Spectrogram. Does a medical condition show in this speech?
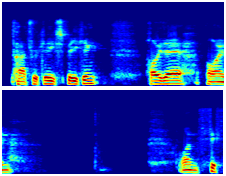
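Yes: stammer; lifelong stammer since early childhood; two Maguire program courses, Gareth Gates instructor, breath focus, releases air on block, repeats word attacking first sound; freezing, unable to speak in conversations, formerly whispered to hide stutter, occasional phone stammering; here repeated words, blocks.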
